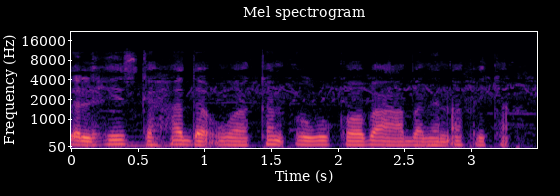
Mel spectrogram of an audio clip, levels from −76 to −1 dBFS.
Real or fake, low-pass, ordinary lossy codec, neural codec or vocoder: real; 14.4 kHz; AAC, 32 kbps; none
